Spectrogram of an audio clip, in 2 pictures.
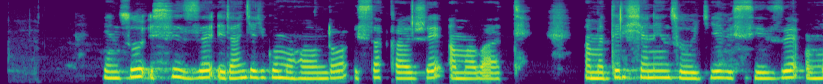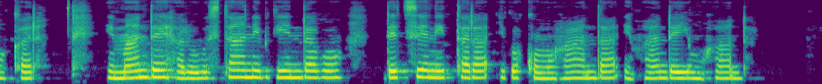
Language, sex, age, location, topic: Kinyarwanda, male, 25-35, Nyagatare, government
